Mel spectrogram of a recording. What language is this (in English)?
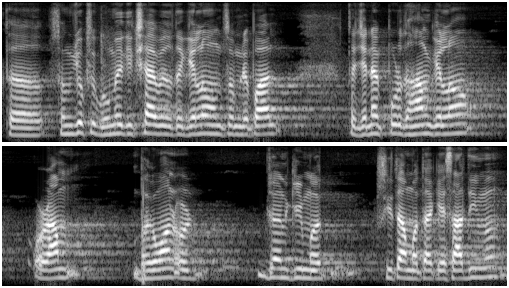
Maithili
